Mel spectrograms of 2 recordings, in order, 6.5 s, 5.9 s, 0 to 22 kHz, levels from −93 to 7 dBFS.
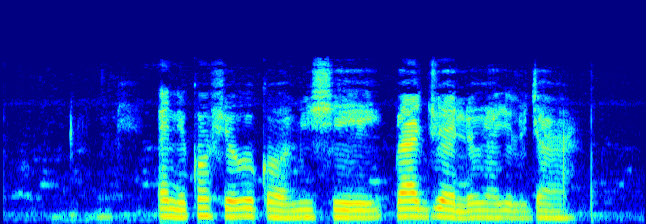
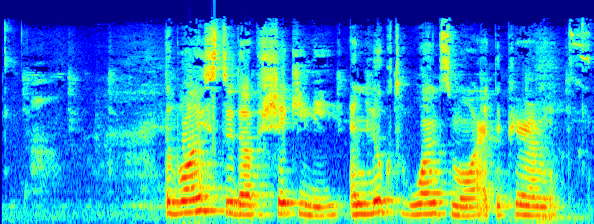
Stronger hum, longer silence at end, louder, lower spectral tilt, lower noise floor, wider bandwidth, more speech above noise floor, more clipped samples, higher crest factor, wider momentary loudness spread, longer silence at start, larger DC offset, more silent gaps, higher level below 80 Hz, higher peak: neither; first, 0.7 s vs 0.05 s; second, -29 LUFS vs -12 LUFS; first, -6.5 dB/octave vs -4 dB/octave; first, -62 dBFS vs -45 dBFS; second, 7.8 kHz vs 16 kHz; about the same, 34 dB vs 33 dB; neither; first, 22 dB vs 14 dB; first, 13 LU vs 8 LU; first, 0.55 s vs 0.35 s; neither; neither; second, -60 dBFS vs -46 dBFS; second, -8 dBFS vs 0 dBFS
